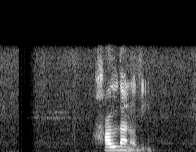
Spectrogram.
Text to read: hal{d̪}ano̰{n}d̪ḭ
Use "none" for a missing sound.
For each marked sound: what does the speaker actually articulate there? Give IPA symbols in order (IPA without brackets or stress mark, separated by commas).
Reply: d̪, none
